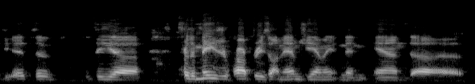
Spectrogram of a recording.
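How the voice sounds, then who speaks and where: Halting, agreeable man, dry sound. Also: mid-range voice, bright, forceful tone, no echo, low-quality recording. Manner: agreeable, halting, with many false starts. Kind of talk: casual conversation.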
